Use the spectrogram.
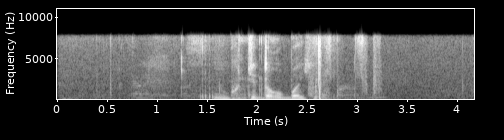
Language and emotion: Russian, angry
